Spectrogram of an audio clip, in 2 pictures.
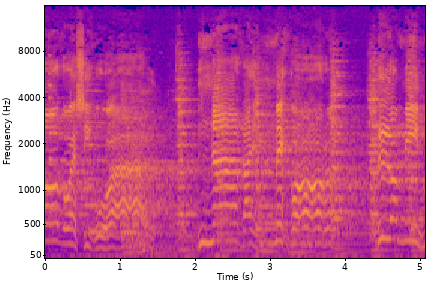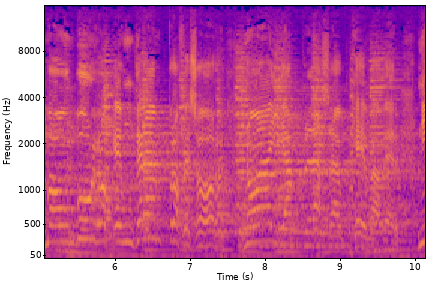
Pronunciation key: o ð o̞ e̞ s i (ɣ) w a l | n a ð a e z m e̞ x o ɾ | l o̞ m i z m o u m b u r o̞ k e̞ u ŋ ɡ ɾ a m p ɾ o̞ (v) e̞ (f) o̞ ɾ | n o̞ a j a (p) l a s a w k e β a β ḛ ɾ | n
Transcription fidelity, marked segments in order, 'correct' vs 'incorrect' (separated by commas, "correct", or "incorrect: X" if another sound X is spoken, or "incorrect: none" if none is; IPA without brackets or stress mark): correct, incorrect: f, incorrect: s, correct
